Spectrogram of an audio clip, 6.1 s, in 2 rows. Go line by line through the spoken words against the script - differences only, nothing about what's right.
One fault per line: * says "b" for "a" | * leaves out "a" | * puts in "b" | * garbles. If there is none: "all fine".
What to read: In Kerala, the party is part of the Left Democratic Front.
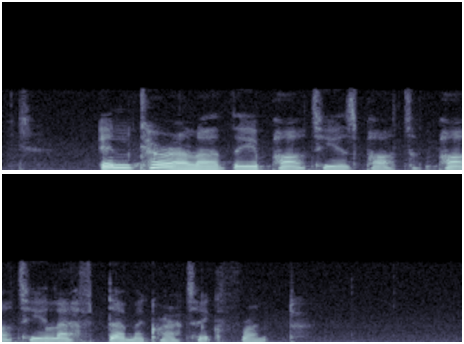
* says "party" for "the"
